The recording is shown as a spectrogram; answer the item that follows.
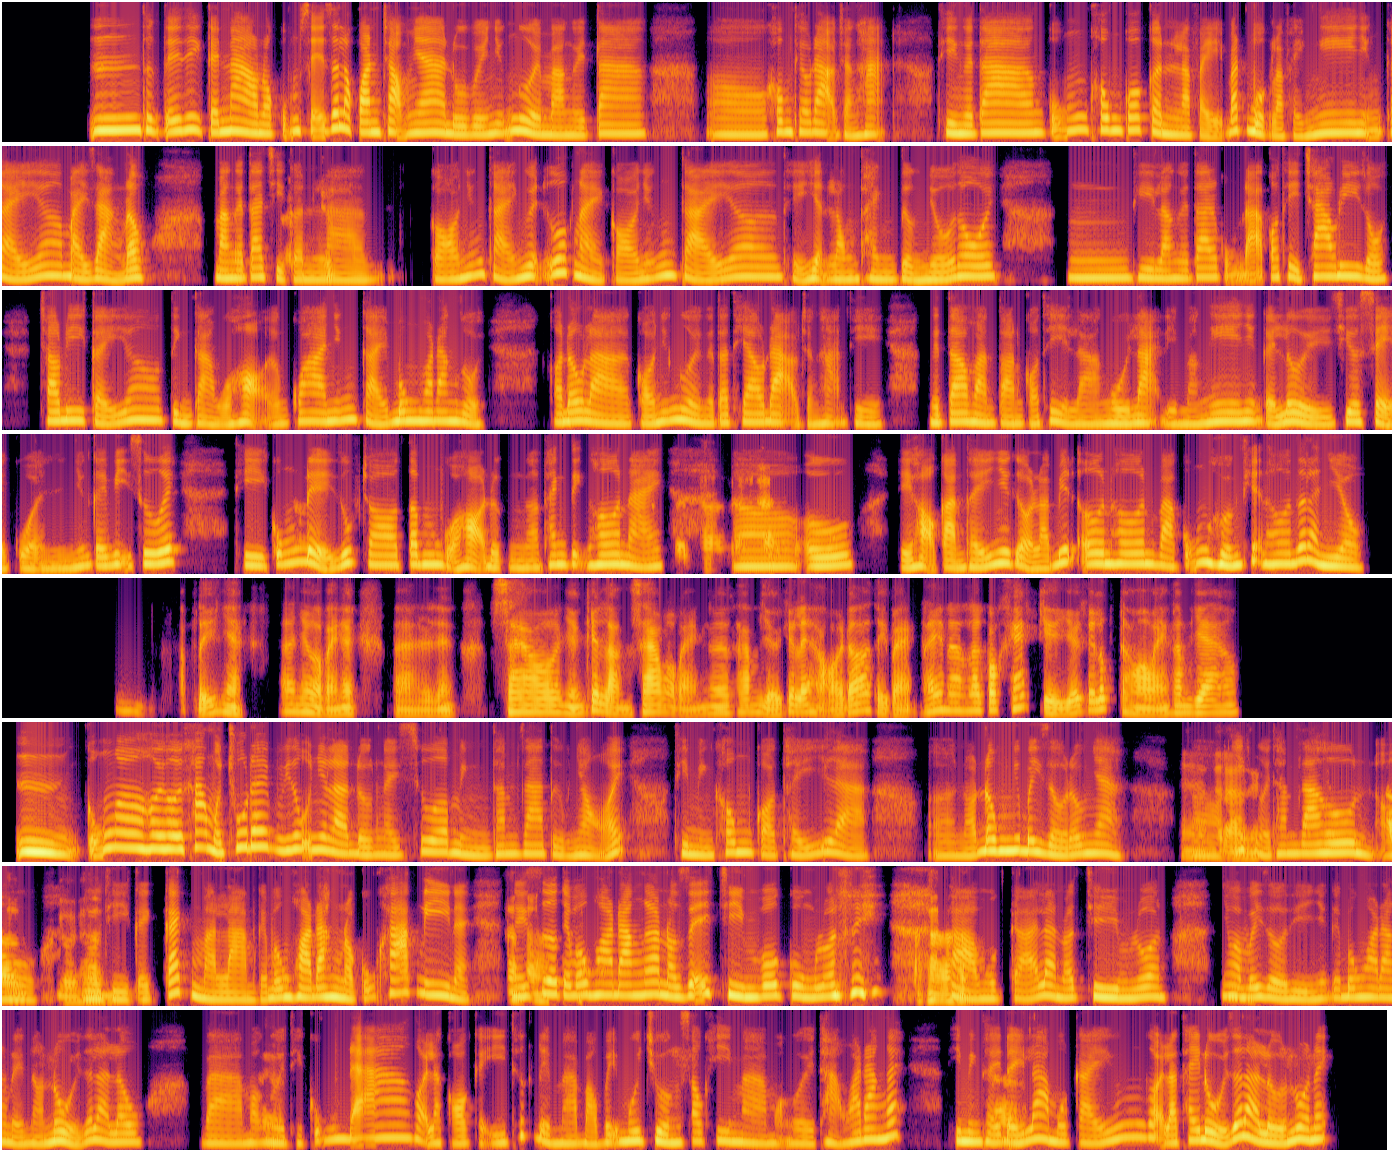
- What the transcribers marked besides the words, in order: unintelligible speech; tapping; unintelligible speech; laugh; laughing while speaking: "ấy"; other background noise; laugh
- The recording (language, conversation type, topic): Vietnamese, podcast, Bạn có thể kể về một lần bạn thử tham gia lễ hội địa phương không?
